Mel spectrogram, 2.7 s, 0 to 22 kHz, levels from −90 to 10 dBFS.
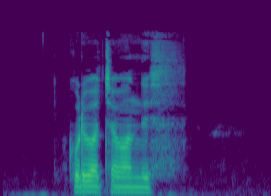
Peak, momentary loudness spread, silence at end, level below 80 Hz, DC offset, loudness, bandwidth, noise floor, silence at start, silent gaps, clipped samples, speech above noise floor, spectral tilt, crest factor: -8 dBFS; 12 LU; 0.95 s; -54 dBFS; under 0.1%; -25 LUFS; 11.5 kHz; -74 dBFS; 0.7 s; none; under 0.1%; 50 dB; -5 dB/octave; 20 dB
